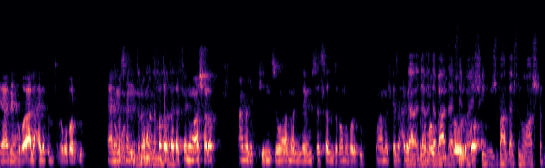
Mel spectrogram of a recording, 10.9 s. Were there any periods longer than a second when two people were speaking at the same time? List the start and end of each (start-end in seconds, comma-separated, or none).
2.3-3.5, 8.1-9.6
